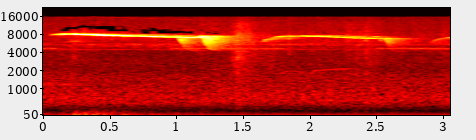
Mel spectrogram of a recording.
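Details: One long, very high, steady whistle from a buffy-headed marmoset, loudest at the start, then trailing on more softly with a slight dip midway. Recorded among birds and insects.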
